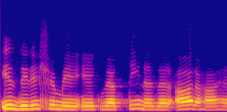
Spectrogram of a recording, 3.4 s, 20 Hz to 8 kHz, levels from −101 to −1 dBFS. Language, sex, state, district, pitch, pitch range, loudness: Hindi, female, Jharkhand, Palamu, 240 Hz, 230-275 Hz, -14 LUFS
